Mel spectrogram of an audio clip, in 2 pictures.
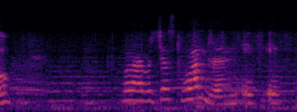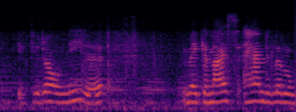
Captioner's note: stuttering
